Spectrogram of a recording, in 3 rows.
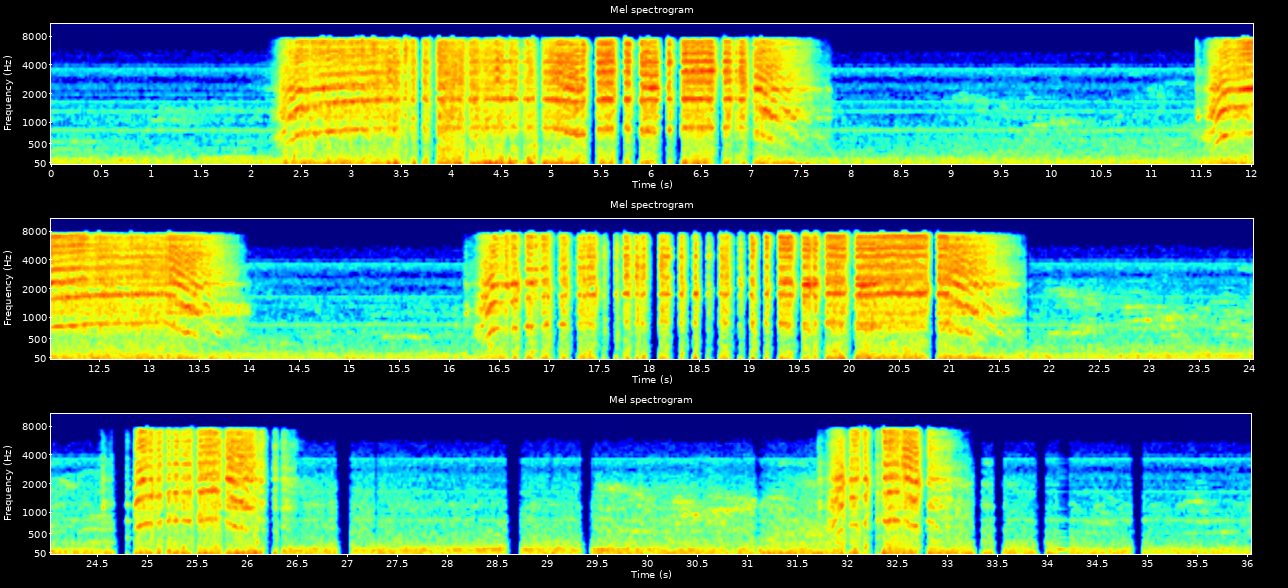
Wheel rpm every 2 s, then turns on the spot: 60, 230, 220, 50, 0, 160, 30, 80, 230, 220, 150, 0, 110, 0, 0, 30, 50, 0.
6-8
